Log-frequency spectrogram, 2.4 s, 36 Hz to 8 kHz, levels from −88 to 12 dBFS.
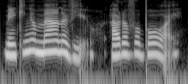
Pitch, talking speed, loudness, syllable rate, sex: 250 Hz, 230 wpm, -15 LUFS, 5.0 syllables/s, female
